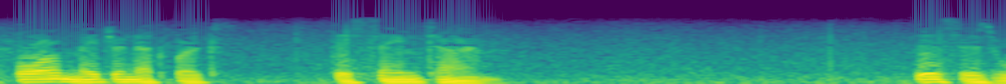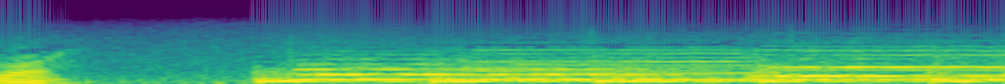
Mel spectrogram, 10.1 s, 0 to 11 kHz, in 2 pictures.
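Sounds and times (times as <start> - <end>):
orchestral brass chords: 6.3 - 10.0.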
